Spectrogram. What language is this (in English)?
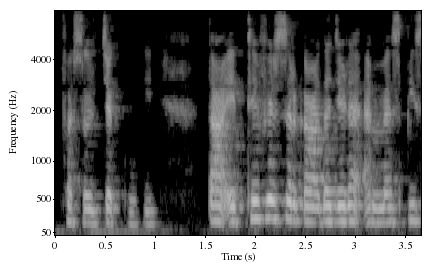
Punjabi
